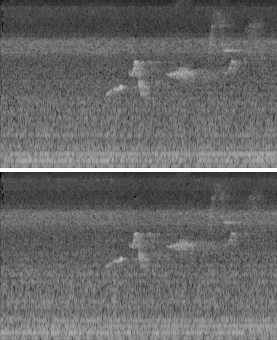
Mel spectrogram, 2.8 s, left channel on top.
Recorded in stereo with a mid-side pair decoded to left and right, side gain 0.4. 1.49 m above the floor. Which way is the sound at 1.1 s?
45° left.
